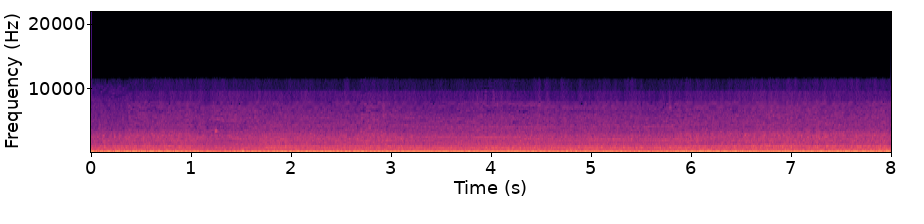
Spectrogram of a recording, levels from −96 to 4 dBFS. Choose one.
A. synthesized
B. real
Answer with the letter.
B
